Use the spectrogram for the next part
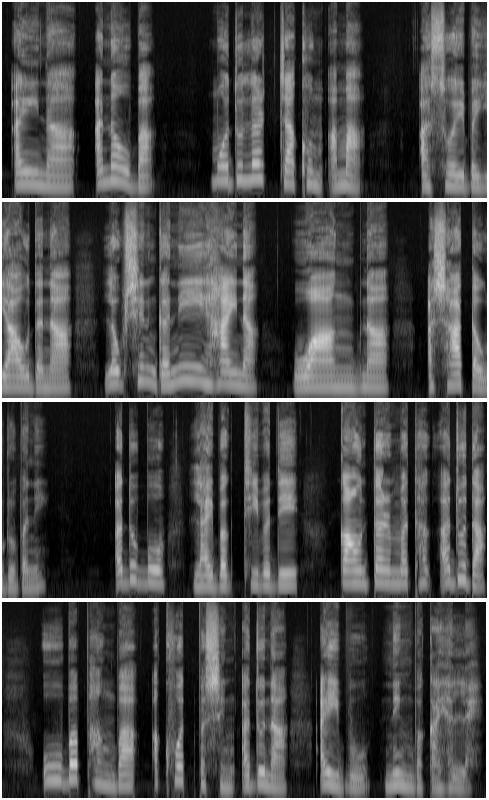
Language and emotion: Manipuri, sad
